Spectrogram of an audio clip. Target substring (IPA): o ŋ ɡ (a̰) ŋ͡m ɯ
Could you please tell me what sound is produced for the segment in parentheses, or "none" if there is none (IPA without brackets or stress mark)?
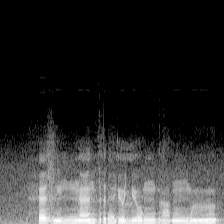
a̤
